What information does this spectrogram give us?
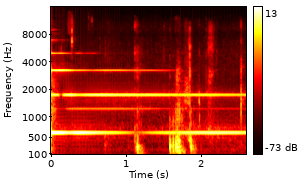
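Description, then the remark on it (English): A struck Tibetan singing bowl, used for meditation, rings out with a steady, sustained shimmering tone that hangs through the whole moment, with a few soft knocks and rustles underneath. “I got this beautiful Tibetan bowl for meditation and stuff.”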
